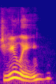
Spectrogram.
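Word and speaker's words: Gigli: The movie is the 2000 Ben Affleck, Jennifer Lopez joint, Geely, as in rhymes with really.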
